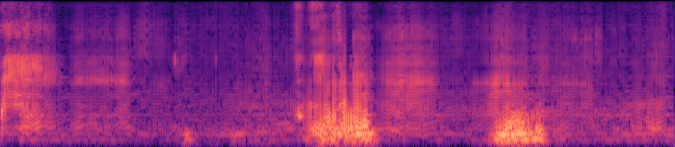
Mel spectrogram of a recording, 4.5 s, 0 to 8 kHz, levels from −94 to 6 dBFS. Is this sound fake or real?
fake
